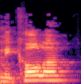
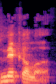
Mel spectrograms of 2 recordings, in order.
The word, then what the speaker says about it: Nikola: of nikola tesla so i call it nikola but it's nicola okay so formal words anyway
